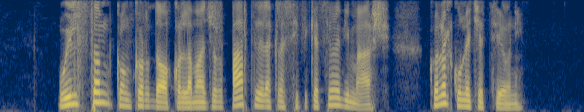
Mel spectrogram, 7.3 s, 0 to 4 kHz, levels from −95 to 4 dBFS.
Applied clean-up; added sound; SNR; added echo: none; none; none; none.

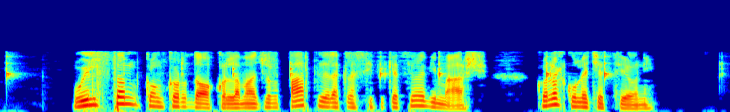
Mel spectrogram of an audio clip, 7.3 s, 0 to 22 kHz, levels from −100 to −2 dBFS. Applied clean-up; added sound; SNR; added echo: classical method Wiener filter.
